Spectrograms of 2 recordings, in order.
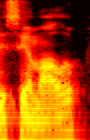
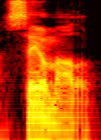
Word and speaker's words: Seumalo: Did I say that correctly? Seumalo. Like Junior Seau. Seumalo. Got it.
